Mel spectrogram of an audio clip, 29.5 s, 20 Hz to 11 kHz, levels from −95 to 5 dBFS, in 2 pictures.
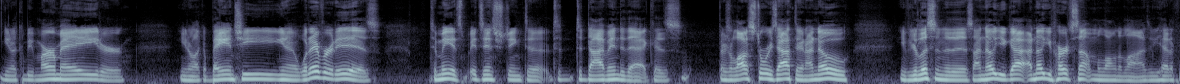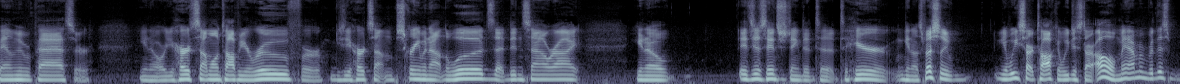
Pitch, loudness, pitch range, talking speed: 135 Hz, -24 LUFS, 125-150 Hz, 230 wpm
